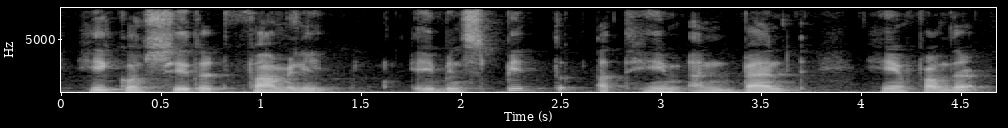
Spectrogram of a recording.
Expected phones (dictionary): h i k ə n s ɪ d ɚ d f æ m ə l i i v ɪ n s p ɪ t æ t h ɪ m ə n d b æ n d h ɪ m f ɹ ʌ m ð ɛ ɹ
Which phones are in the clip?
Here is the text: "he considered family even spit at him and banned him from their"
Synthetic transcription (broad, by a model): h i k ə n s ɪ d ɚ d f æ m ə l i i b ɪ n s p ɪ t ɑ t h ɪ m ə n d b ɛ n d h ɪ m f ɹ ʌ m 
